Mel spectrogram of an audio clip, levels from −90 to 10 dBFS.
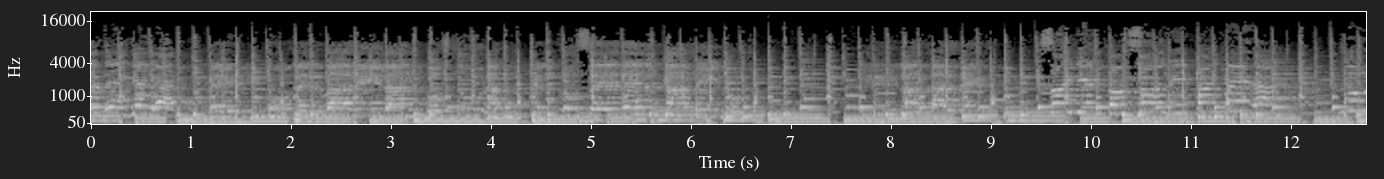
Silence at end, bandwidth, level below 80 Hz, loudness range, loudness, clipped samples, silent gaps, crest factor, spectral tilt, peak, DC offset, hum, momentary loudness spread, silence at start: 0 s; 15 kHz; -30 dBFS; 2 LU; -19 LUFS; under 0.1%; none; 14 dB; -5 dB/octave; -4 dBFS; under 0.1%; none; 4 LU; 0 s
